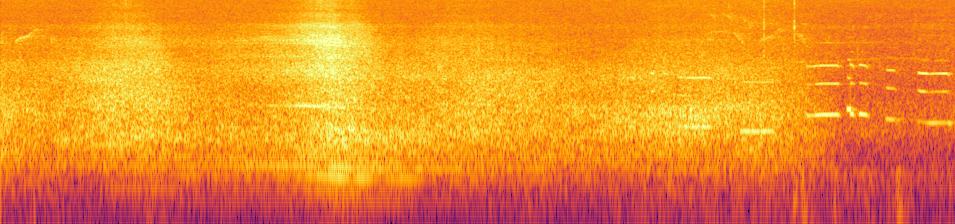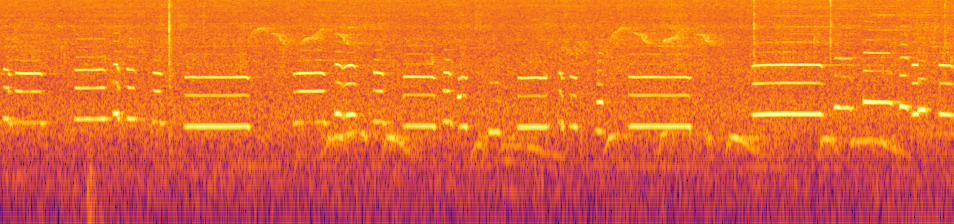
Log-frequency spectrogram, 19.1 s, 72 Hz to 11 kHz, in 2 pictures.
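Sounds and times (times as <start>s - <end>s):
car passing: 0.0s - 8.6s
slow wind instrument melody: 6.6s - 19.0s.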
